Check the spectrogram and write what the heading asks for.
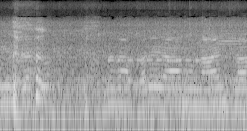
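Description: Men's voices raised to a crowd in a street protest, with a loud shout in the first half second and talking after it.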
